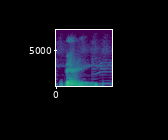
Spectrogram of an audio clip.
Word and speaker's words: Fae: Ow, Fee. Fee. That's how you say it, Fee, right?" – Fae. – Ah. Like a fairy.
